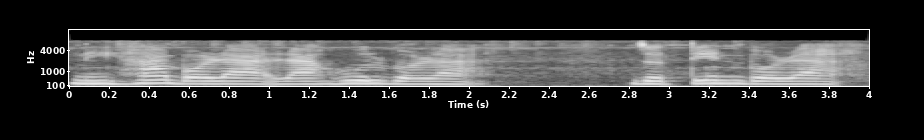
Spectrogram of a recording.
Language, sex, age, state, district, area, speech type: Assamese, female, 45-60, Assam, Jorhat, urban, spontaneous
